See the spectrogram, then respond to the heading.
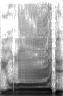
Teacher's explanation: lafal dal ini wajib dipantulkan karena dia dalnya menjadi dal yang sukun atau dinamakan dengan bacaan qalqalah.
